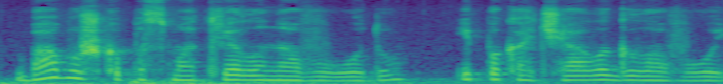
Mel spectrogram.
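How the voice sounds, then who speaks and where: A woman speaks at a very slow pace in a calm tone. Her voice is somewhat breathy. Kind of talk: audiobook reading of a short story.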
